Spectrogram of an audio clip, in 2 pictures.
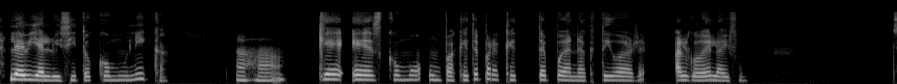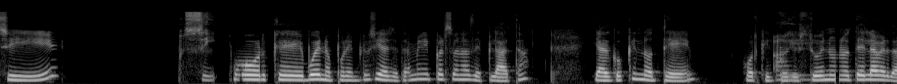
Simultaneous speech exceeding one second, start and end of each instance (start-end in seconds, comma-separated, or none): none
